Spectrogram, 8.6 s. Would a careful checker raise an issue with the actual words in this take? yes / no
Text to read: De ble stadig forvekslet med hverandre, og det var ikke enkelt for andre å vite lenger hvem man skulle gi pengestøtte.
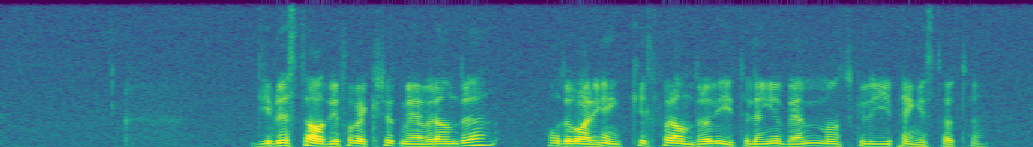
yes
